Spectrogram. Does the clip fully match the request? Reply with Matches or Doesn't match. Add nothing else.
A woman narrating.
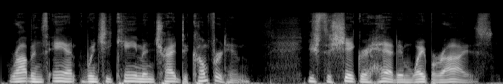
Doesn't match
